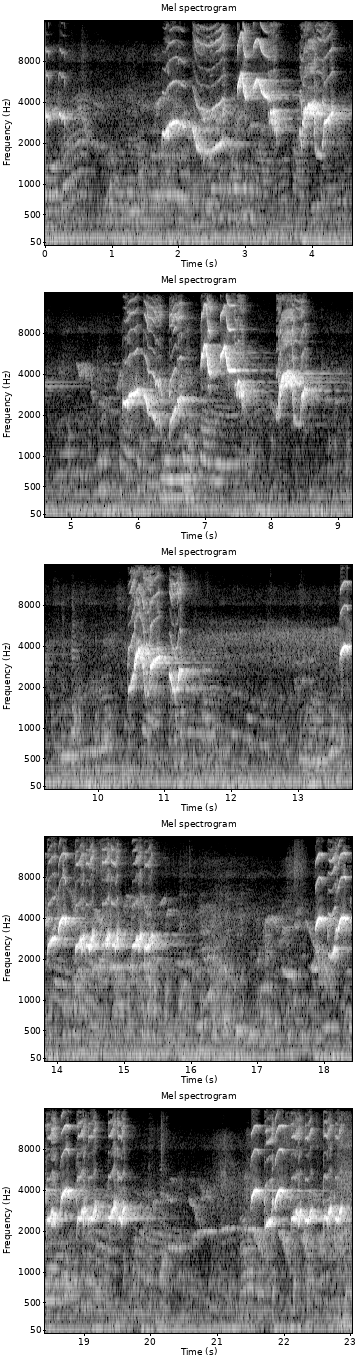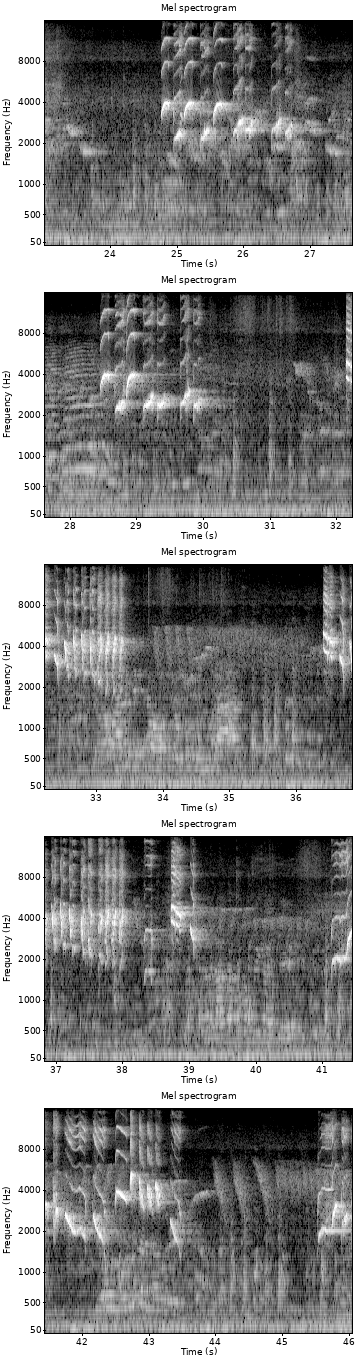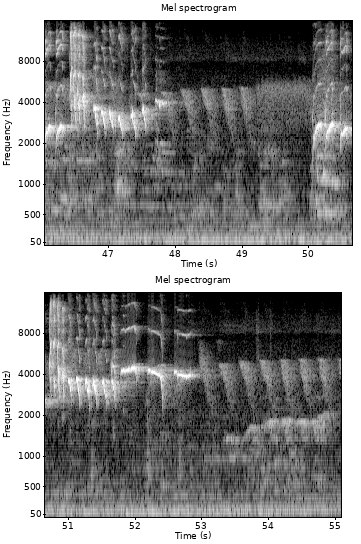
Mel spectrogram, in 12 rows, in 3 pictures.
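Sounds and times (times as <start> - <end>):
thrush singing whistled notes: 1.7 - 4.8, 5.7 - 9.0, 10.4 - 11.6, 13.6 - 15.7, 17.3 - 24.0, 24.8 - 27.6
thrush singing whistles and trills: 1.7 - 9.2, 10.4 - 11.6, 13.6 - 15.8, 17.2 - 24.1, 24.7 - 27.6, 28.4 - 30.4, 31.4 - 33.6, 41.0 - 55.0.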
